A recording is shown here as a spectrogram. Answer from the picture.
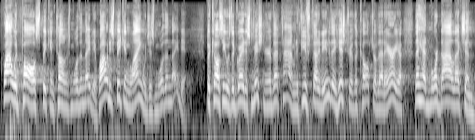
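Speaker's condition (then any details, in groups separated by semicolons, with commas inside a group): No condition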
